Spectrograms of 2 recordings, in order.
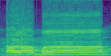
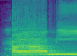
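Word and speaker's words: حم: kalau kita dengar tadarus jadi bacanya hama ohama yahama itu yang merusak tanaman ya bukan bukan hama bacanya tapi Hamin minimnya 6 rokaat mihin Hamin gitu ya ini alif lam ro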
